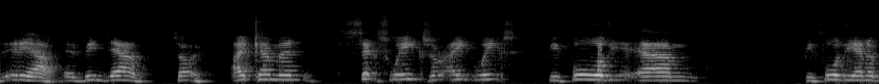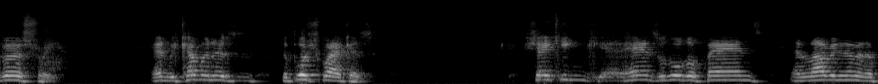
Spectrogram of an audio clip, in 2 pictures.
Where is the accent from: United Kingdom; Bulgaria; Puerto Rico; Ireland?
Puerto Rico; Ponce; I know I'm from Ponce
